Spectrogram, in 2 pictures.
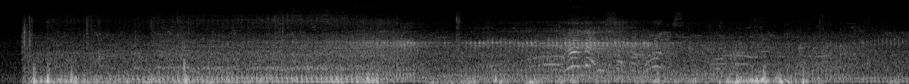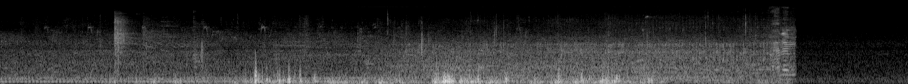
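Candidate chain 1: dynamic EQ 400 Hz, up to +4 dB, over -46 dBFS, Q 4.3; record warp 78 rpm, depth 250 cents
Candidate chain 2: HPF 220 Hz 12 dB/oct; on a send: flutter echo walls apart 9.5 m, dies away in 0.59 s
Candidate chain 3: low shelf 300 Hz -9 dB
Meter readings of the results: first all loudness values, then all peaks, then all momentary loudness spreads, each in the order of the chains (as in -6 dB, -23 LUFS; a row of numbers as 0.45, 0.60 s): -26.5, -29.0, -31.0 LUFS; -1.5, -5.5, -7.5 dBFS; 11, 10, 10 LU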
